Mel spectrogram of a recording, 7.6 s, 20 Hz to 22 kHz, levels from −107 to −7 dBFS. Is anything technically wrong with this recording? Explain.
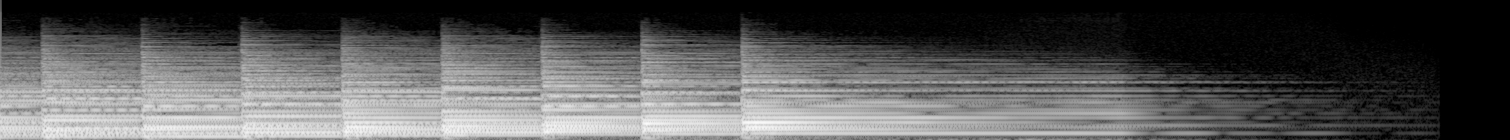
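No, there's nothing technically wrong here that I can hear; the audio holds together nicely and nothing jumps out as a problem at any point.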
